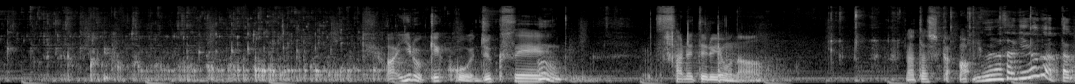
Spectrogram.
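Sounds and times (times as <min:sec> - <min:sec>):
Aglianico red wine poured into a glass from a dusty bottle: 0:00.3 - 0:05.4
speech: 0:03.9 - 0:05.8, 0:06.6 - 0:07.8, 0:09.1 - 0:10.7.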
